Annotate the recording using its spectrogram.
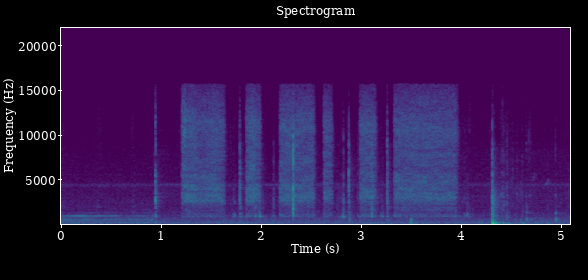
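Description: A plastic squeeze bottle hisses and sputters as liquid is squeezed out.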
